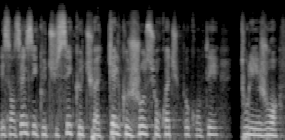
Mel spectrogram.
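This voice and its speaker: The voice is somewhat breathy with fairly even intonation, captured on a very clean recording with a silent background. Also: woman. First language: English (speaking French). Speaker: singer and rapper. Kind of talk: podcast interview. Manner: halting, many fillers and repeats.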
